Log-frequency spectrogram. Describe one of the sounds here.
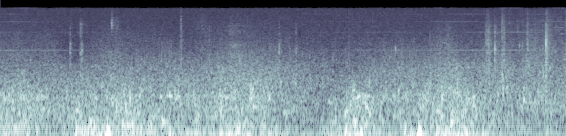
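Water splashes and churns.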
